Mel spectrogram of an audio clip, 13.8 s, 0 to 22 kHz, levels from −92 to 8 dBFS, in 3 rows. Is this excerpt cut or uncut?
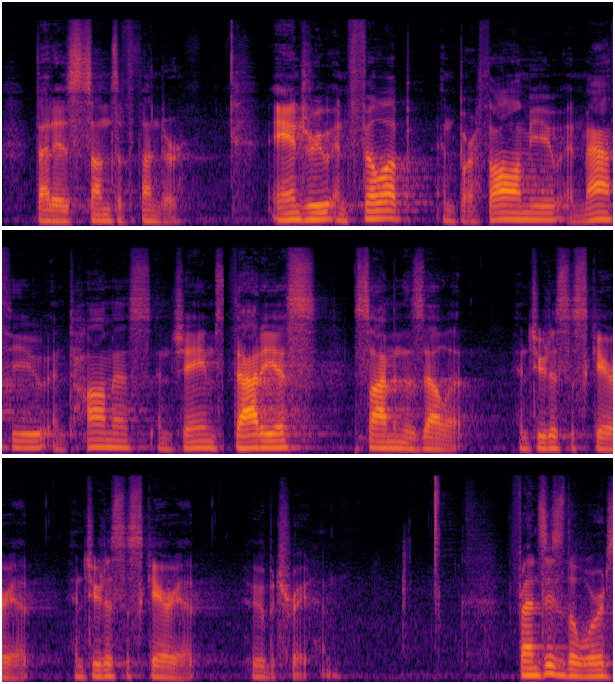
cut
